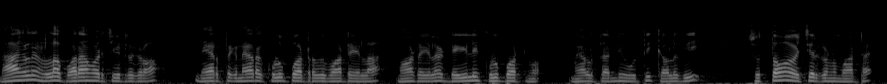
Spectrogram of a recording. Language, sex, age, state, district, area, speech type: Tamil, male, 60+, Tamil Nadu, Namakkal, rural, spontaneous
